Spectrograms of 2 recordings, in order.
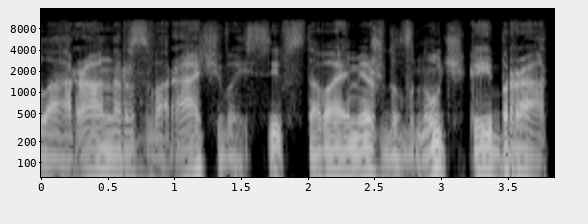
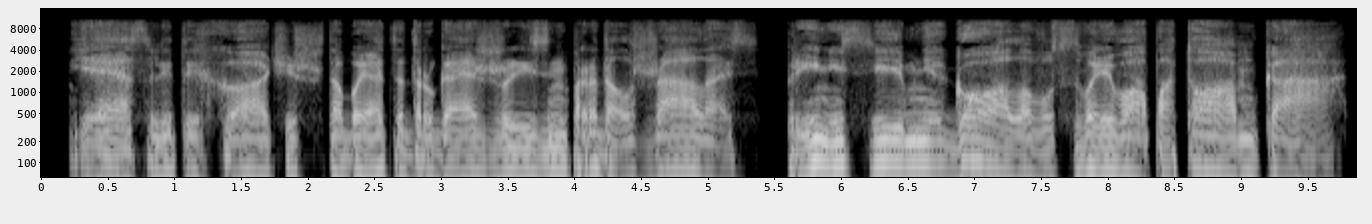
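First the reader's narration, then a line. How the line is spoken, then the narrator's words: Hissed. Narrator (Russian): прошипел действующий примарх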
